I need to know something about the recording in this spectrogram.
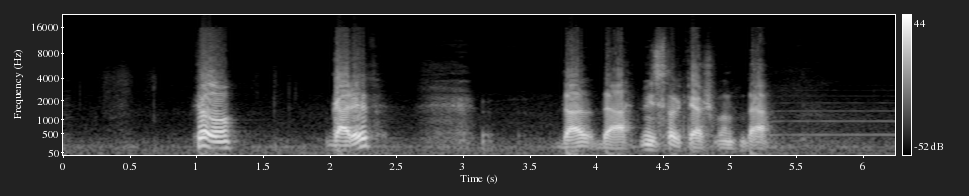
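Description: An elderly man shouts loudly into a telephone.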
